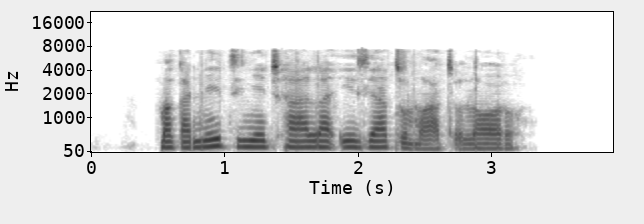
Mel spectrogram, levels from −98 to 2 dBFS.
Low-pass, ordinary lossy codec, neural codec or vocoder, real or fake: 7.2 kHz; AAC, 48 kbps; codec, 16 kHz, 16 kbps, FunCodec, trained on LibriTTS, 50 frames a second; fake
